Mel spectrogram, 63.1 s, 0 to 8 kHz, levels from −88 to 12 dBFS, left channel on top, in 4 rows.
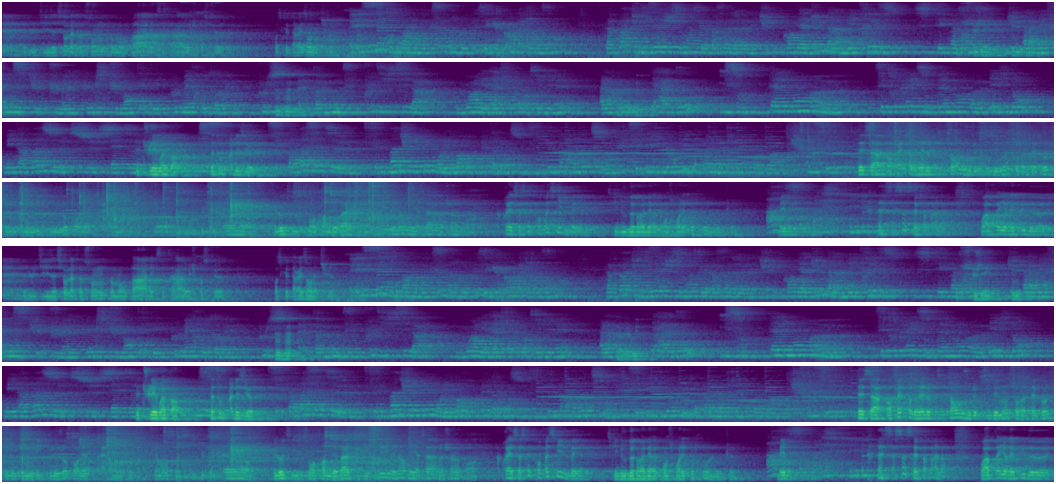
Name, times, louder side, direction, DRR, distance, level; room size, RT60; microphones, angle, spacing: voice 1, 0.0-3.3 4.1-5.0 14.4-14.9 15.1-15.3 19.9-20.1 25.0-25.3 33.6-34.2 34.8-35.4 44.4-54.5 54.8-56.1 56.5-58.4 59.0-59.2 60.5-63.1, right 3 dB, 70° right, 4 dB, 0.5 m, -26 dB
sound 1, 2.0-3.5 4.5-6.2 7.1-7.8 8.6-9.6, left 1 dB, 90° left, 1.5 m, -47 dB
voice 2, 5.2-8.3 9.0-13.3 13.7-14.5 14.9-19.3 19.6-22.1 22.6-24.3 24.7-25.1 25.5-26.1 26.5-27.0 27.3-28.4 28.9-31.2 31.6-33.9 34.4-34.8 35.8-44.1 49.7-49.8 50.1-50.6 54.2-54.5 58.8-59.0 59.3-60.4, equal, 10° left, -12 dB, 1.9 m, -35 dB
sound 2, 39.6-55.2, equal, 30° right, 2.3 m, -44 dB
sound 3, 43.3-53.9, left 1 dB, 35° left, 2.0 m, -37 dB
13.5 x 13.0 x 2.6 m, 2.7 s
head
